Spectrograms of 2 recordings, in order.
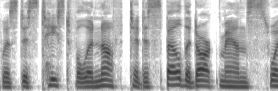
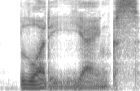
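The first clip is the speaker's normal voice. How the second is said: hushed, breathy, whispered mutter; 11 semitones lower, 9 dB quieter than usual. Turning away from the narrator in disgust, he mutters as he stalks off. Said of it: "I heard him mutter".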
